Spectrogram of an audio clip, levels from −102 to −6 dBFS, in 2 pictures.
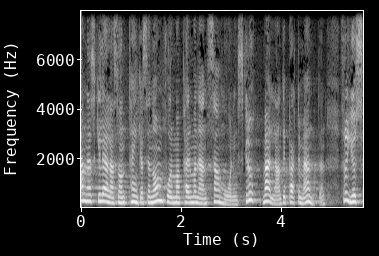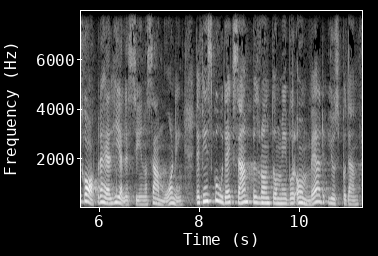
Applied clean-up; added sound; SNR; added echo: none; none; none; none.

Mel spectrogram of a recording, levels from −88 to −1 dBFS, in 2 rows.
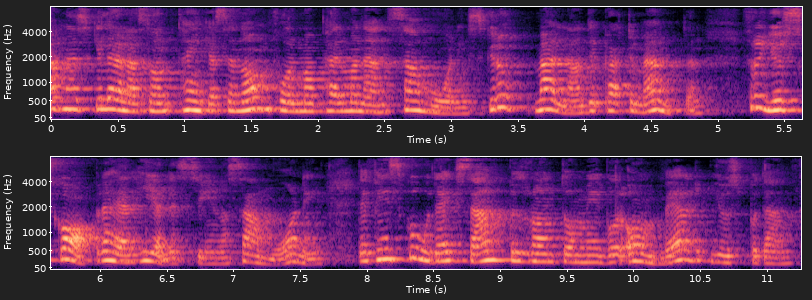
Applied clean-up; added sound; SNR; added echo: none; none; none; reverberation time 0.6 s.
